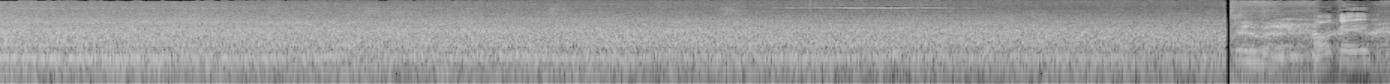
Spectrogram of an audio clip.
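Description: A diesel train rumbles and hums steadily as it approaches.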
